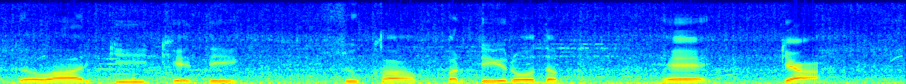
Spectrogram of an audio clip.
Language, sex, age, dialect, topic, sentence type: Hindi, male, 25-30, Marwari Dhudhari, agriculture, question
